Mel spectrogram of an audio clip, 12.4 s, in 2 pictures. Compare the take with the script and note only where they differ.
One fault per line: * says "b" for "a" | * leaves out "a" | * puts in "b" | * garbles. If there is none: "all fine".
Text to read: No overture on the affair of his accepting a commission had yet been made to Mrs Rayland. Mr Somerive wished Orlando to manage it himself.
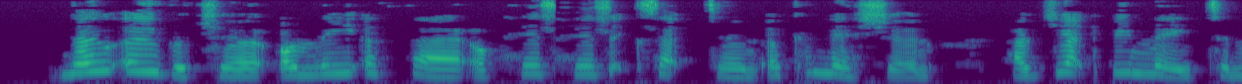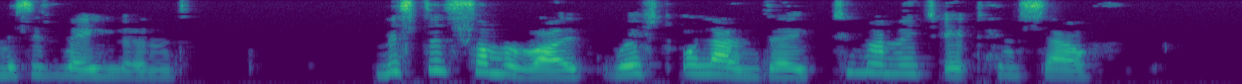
* puts in "his"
